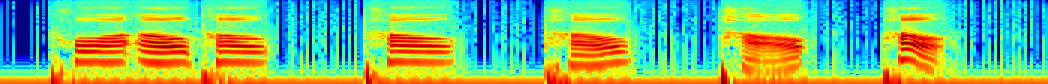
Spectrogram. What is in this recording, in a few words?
"pou", chinese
